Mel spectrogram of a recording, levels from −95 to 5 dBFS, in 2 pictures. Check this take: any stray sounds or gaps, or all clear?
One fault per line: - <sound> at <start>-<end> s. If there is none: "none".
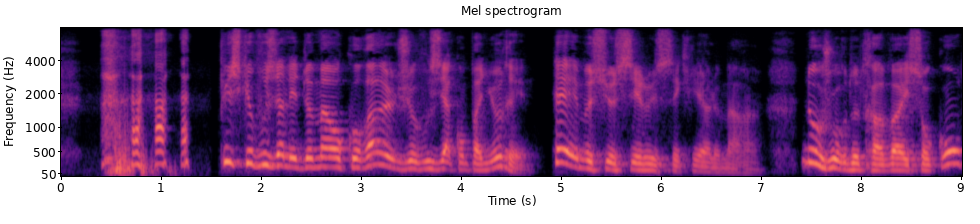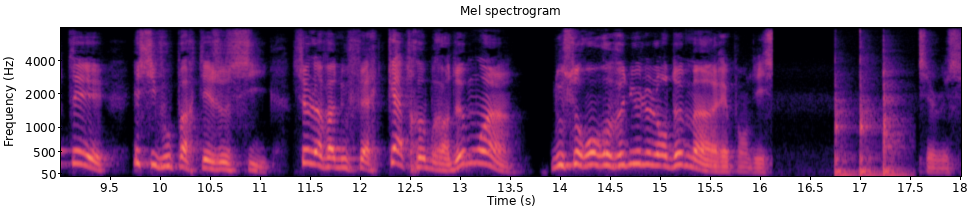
- laugh at 0.4-1.3 s
- thud at 16.7-17.6 s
